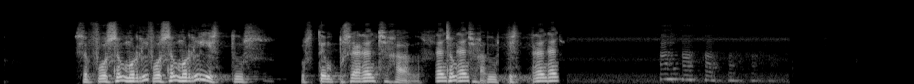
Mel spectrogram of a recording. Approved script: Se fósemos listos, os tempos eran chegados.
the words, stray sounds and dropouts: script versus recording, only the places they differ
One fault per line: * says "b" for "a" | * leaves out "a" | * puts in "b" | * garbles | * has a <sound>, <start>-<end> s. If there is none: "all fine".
* puts in "fósemos"
* garbles
* has a laugh, 6.6-7.8 s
